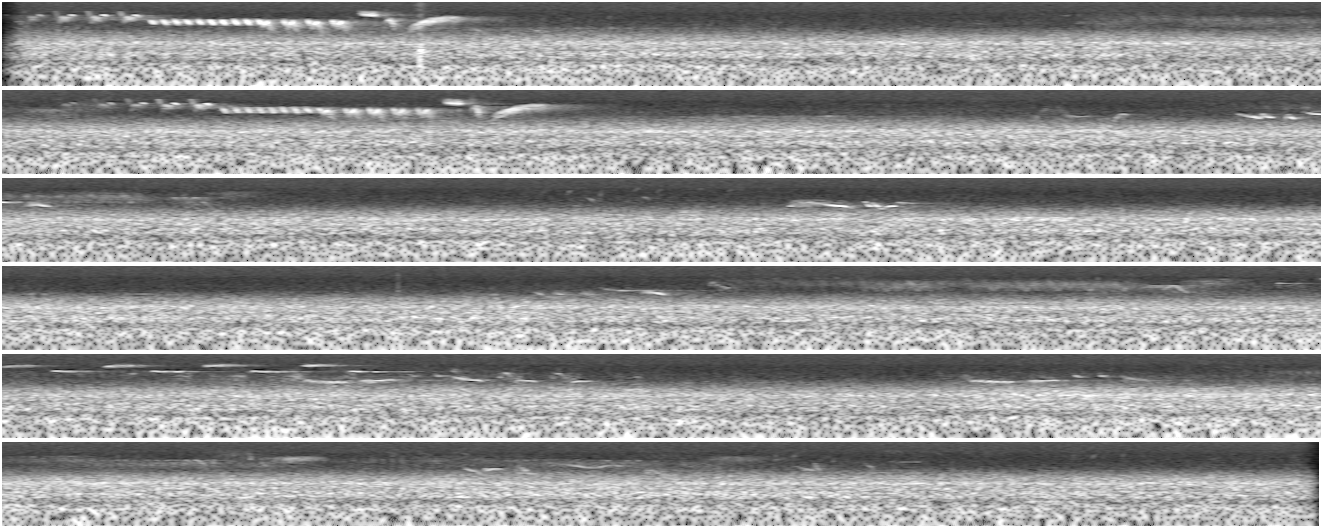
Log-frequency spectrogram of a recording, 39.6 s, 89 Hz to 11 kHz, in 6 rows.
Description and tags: Birds In Belfast
Using my recently purchased Zoom H4N, I recorded the birds from my window early afternoon in Belfast using the standard mic's on the recorded.
A bit short, but I hope you get some use out of it :)
quiet, belfast, birds, afternoon, window, town, city, ambience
